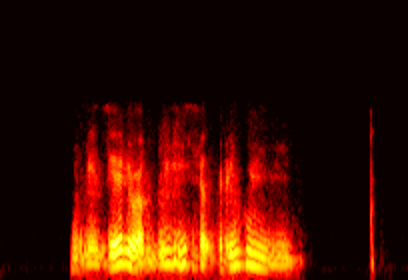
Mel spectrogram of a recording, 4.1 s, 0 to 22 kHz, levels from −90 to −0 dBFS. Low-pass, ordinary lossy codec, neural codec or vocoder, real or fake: 5.4 kHz; Opus, 16 kbps; autoencoder, 22.05 kHz, a latent of 192 numbers a frame, VITS, trained on one speaker; fake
